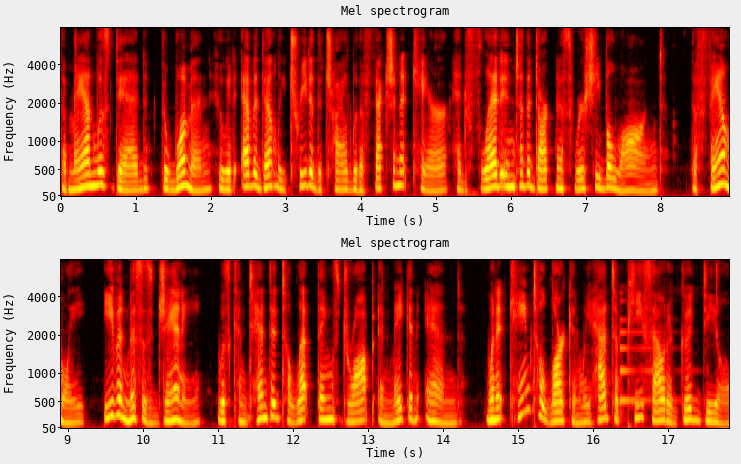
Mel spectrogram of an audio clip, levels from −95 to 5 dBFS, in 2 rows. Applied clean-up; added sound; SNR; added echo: neural separator model SepFormer DNS4.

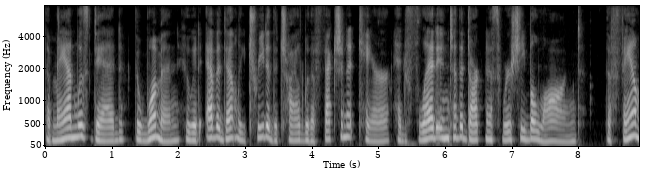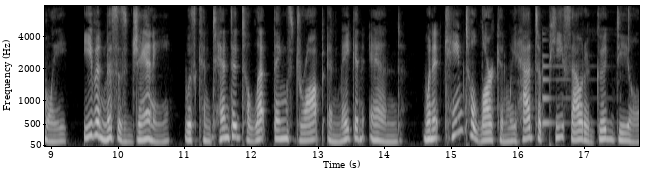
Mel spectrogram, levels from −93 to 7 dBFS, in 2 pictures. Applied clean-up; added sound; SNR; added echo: neural mask model RNNoise.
